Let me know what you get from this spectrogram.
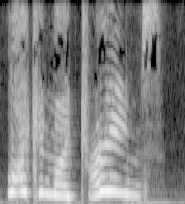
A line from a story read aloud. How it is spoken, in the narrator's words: exclaimed Jessie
